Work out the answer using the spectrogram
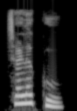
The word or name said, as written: ಚಿಲಕೆ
